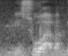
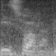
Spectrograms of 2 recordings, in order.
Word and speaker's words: Wisława: Bueno, Escribes y Vendrás, de Kornel Filipovich y Wisława, que gracias a Teresa, ahora sabemos que no es Wisława, sino Wisława. – Wisława.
